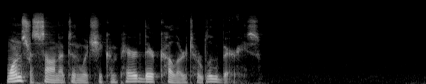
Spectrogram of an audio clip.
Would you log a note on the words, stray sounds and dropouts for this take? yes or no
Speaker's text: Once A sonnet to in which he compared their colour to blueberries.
no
